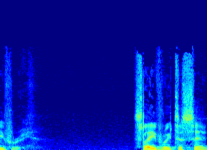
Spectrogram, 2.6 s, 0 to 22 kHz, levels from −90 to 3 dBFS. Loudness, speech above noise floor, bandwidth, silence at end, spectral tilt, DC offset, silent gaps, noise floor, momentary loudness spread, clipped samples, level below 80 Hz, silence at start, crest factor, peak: -34 LUFS; 38 dB; 15.5 kHz; 0 s; -5 dB/octave; under 0.1%; none; -72 dBFS; 19 LU; under 0.1%; -80 dBFS; 0 s; 22 dB; -16 dBFS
